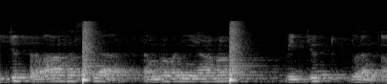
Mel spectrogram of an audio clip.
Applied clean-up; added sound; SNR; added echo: none; Snare drum; 0 dB; reverberation time 1.2 s.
